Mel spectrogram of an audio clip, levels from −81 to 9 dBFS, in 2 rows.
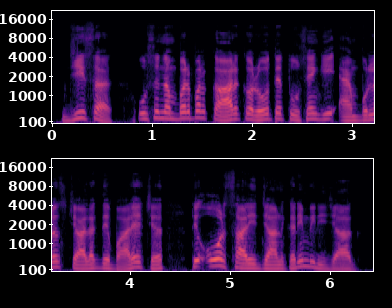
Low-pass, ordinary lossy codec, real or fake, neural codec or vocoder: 14.4 kHz; AAC, 64 kbps; real; none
